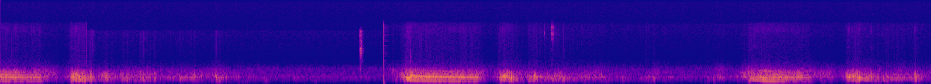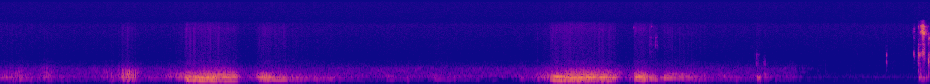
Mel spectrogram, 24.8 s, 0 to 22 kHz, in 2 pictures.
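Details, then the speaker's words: Lung auscultation teaching example: low-pitched, rumbling, snoring-like continuous sounds recur with each breath, about 12 breaths a minute, from air passing through narrowed airways: rhonchi. "si ustedes recuerdan en bcr esta estas vías aéreas se encontraban con una luz disminuida entonces el paso del aire producirá cierto cierto sonido característico"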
